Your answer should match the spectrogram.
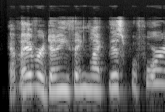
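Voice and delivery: high, loud and fast mock protest; the donkey snapping back at Balaam, high and quick; indignant donkey.

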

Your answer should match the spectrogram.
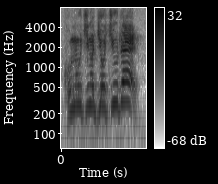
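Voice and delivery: put-on a drunk who is fed up with the maid, loud and sulky; drunk angry outburst. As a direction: blurt the grievance out loud. Drunk complains about the maid.

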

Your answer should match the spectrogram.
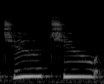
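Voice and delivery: put-on a playful whistle for the kids; train whistle choo.

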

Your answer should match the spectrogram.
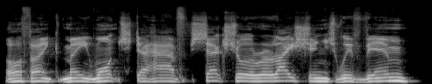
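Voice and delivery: slow, drawn-out put-on British voice; Savile caricature. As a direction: drag each word out in a broad caricature. Mock Savile quote.

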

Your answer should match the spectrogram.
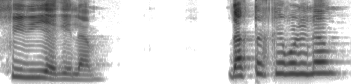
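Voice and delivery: usual speaking voice

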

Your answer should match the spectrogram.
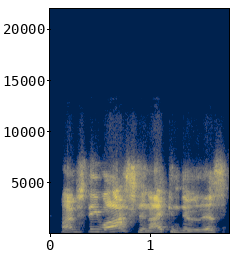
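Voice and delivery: kid playing superhero. A boy in the yard announces he's Steve Austin, boyishly heroic.

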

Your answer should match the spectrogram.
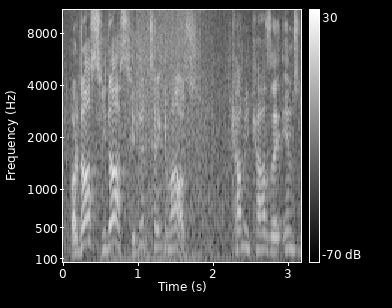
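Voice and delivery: rising, thrilled play-by-play call; excited surprise. Real, not acted. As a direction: it landed, sell the surprise. Caster sees a surprise kill.

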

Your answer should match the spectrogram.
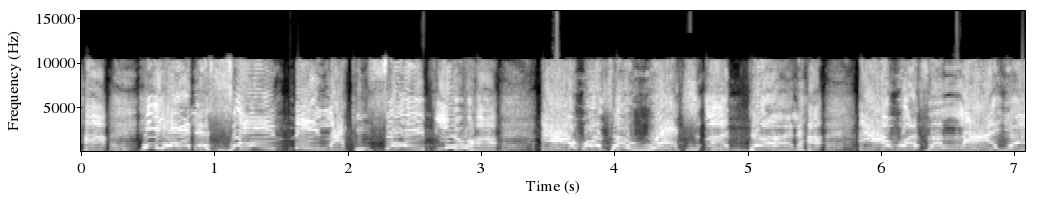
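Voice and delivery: loud shouted testimony, huffing laughs between lines; full-force preaching with laughs. Acted. Preacher confessing her past sins to the church, shouted with laughter.

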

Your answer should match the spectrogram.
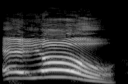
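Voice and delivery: high, loud alarmed outcry; loud startled shout. Real, not acted. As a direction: shout to stop him. Stopping the crude threat.

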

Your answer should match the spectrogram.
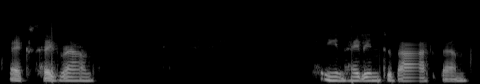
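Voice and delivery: soft, hushed breathing instructions with long pauses; soft-voiced yoga teacher pacing the breath; yoga breath cues. Real, not acted. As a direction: quietly guide the breath, leaving space between cues. Yoga breath cues led softly.

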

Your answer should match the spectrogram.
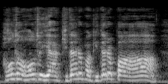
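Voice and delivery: urgent protest. Acted. Friend stopping the other from switching channels, urgent protest. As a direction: cut in to stop a friend.

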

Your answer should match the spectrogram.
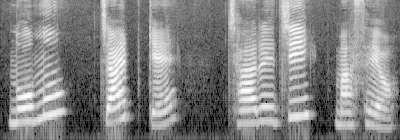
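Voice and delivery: Nomu calpge drawn out very slowly, syllable by syllable; slow model reading. Shown as a demonstration. Teacher showing how the phrase is read. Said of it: "Nasıl okunuyormuş?".

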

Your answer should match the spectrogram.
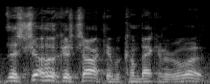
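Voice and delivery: ordinary talk

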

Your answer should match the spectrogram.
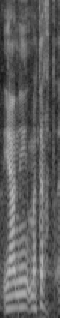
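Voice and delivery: ordinary talk, nothing marked

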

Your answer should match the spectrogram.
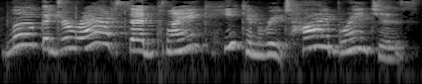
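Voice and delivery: animated picture-book read-aloud; story narration. A narrator's reading. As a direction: read it to children with clear, lively phrasing.

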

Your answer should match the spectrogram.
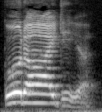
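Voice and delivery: slow, loud, booming big skeleton. Acted. Storyteller to children, as the big skeleton, slow and loud.

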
